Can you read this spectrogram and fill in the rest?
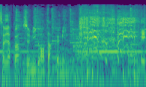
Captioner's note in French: rires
